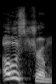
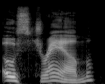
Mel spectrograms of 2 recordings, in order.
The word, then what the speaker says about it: Ostrom: wrong what a shame it's Ostrom with an O not ostram Ostrom Ostrom oh boy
